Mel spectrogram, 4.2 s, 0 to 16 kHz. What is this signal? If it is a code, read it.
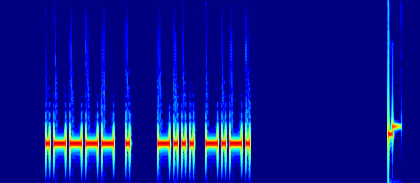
Morse code, heard as a keyed tone, about 30 wpm, 700 Hz. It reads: 1E BC
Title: Field Day Exchanges - 30wpm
